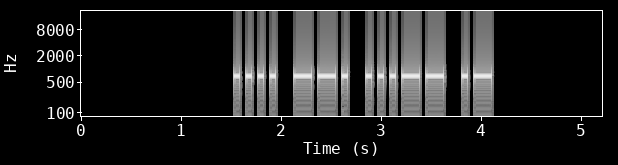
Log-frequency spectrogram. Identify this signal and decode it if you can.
Morse code, heard as a keyed tone, about 20 wpm, 700 Hz. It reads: HG3A
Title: DXCC-100 Call Signs - 4 Characters - Repeated 3x - 20wpm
